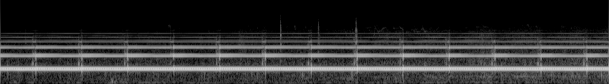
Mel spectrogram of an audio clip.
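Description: Japanese railway level-crossing warning bell ringing at a steady beat of about two strokes a second, each stroke over a held ringing tone: the crossing is closed for an approaching train.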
